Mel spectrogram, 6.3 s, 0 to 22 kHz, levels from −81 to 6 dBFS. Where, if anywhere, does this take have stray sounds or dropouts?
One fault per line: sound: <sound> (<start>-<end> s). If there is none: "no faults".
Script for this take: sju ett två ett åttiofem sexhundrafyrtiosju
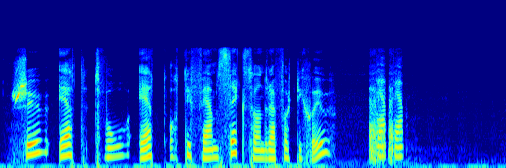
sound: laugh (4.6-5.0 s)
